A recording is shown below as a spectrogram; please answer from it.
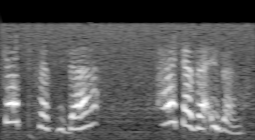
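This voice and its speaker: An actress playing a gentle, principled young princess in a cartoon dub, earnest and sweet. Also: female voice, sits high, sing-song, moderate pace. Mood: indignant. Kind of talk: dubbed cartoon acting. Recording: tinny old cartoon dub, faint noise.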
